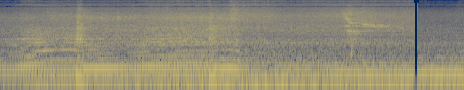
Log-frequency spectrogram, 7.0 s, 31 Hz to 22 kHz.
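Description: A stage 2 Audi S3 with a loud, close engine that revs up through several pulls and shifts. Small crackling exhaust burbles come between the rising, droning acceleration runs.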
